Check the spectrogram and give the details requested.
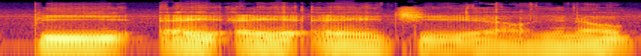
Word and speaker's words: bagel: Daniel M says, "What about people who pronounce it Baagel? Bagel." Yeah. So what's interesting is here in the Midwest, it's pronounced like bagel, like Begle.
